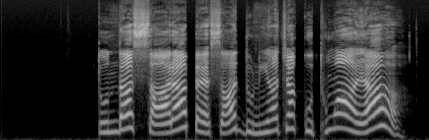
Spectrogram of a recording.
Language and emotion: Dogri, angry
